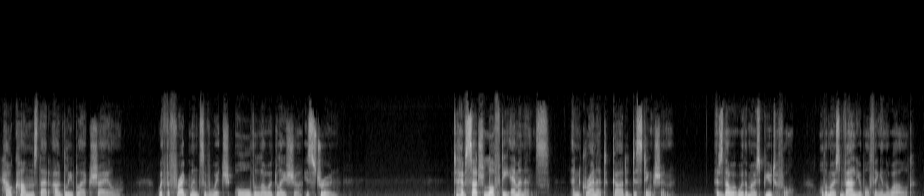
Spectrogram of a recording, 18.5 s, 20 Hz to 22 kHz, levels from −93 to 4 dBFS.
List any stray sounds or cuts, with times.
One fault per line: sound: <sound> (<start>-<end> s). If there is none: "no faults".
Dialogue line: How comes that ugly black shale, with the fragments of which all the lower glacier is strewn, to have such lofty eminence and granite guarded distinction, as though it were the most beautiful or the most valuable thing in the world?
no faults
